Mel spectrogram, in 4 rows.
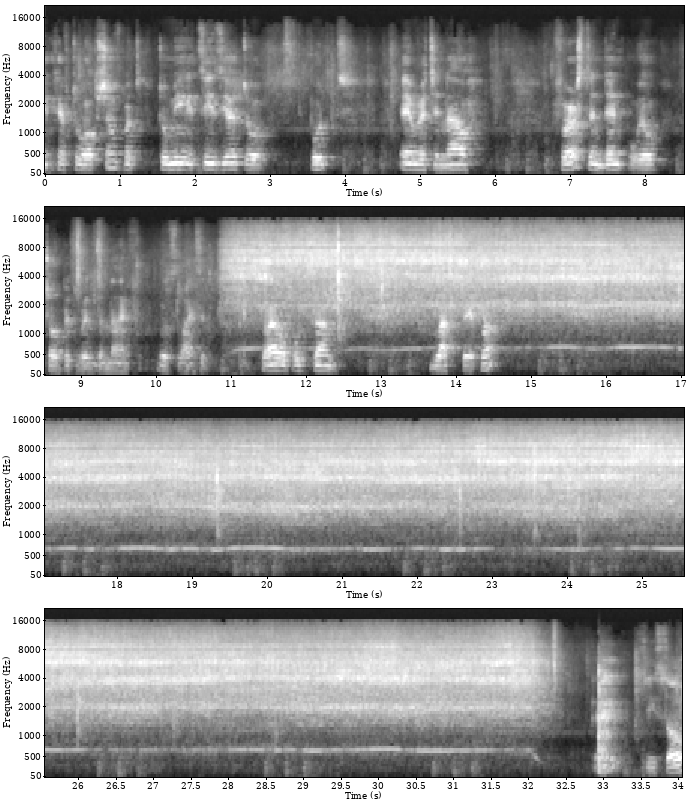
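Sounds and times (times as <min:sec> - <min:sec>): electric pepper mill grinding: 0:10.8 - 0:32.5.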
